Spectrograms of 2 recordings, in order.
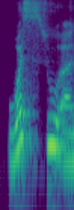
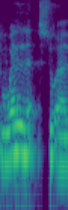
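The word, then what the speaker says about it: وَالسُّوءَ: Was-su'a, not well-su'a. We don't pronounce the lam, right?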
